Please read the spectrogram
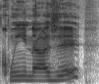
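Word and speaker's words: Naija: That Neo and Jeremiah remix with Lil Durk and Queen Najee, that's how you say her name, right? – Yeah.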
